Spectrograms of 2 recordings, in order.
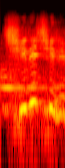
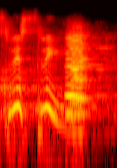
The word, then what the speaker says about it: শ্রী শ্রী: আরে মাসি, ওনার নাম ছিরি ছিরি নয়, হ্যাঁ। বলো শ্রী শ্রী। সিঁড়ি সিঁড়ি সিঁড়ি সিঁড়ি সিঁড়ি সিঁড়ি সিঁড়ি সিঁড়ি। আমি সিঁড়ি সিঁড়ি বলছি না, আমি বলেছি শ্রী শ্রী।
